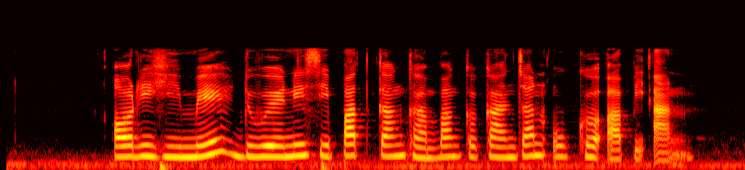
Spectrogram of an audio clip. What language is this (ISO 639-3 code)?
jav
